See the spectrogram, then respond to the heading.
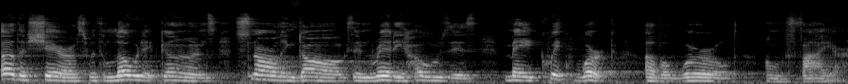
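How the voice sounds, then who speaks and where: A woman with a Southern US accent talks very slowly at a fairly low pitch, with ordinary pitch variation. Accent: Southern American. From Alabama. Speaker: poet. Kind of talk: poetry reading.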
